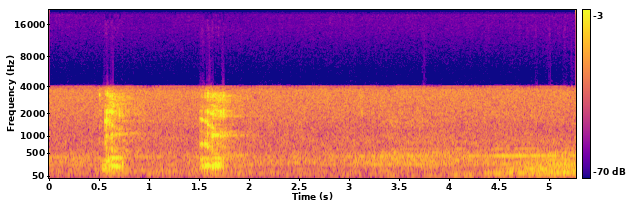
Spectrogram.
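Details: A male deer in the dunes during the mating season (11 October 2008) gives two short, hoarse rutting barks about a second apart over a low rumble of wind, announcing the mating season.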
